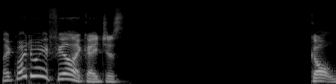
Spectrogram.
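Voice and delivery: surprised. Real, not acted. Baffled by sudden weakness in game.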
